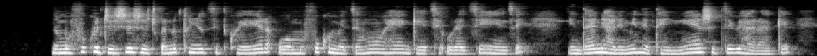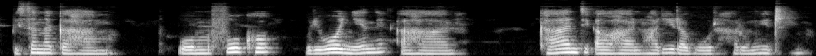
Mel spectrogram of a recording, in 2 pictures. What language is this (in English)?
Rundi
